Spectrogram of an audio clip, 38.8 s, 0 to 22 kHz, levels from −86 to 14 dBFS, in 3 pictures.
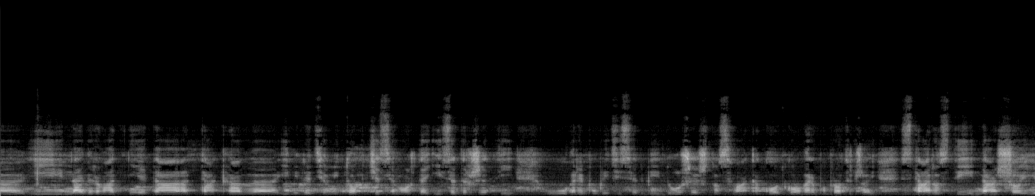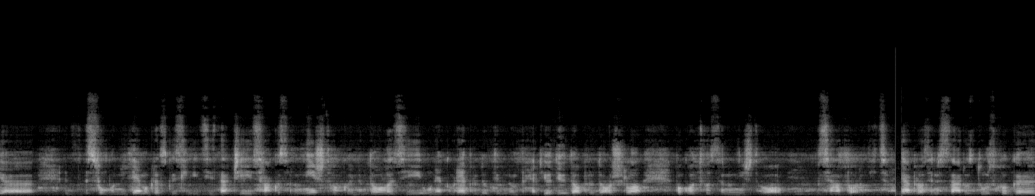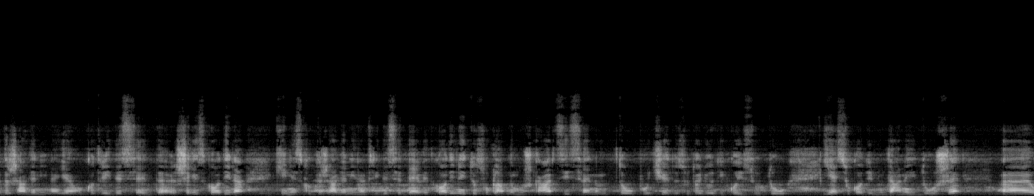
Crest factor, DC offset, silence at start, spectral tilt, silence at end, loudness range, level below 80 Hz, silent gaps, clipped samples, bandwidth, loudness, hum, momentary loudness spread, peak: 20 dB; under 0.1%; 0 s; 2 dB/octave; 0 s; 4 LU; under -90 dBFS; none; under 0.1%; 11 kHz; -21 LUFS; none; 13 LU; -2 dBFS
